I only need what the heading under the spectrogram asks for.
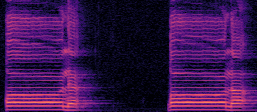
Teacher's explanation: ডানদিকের হরফটা হলো কফ আর কফ টা হলো মোটা অক্ষর তো কফটা মোটা অক্ষর হওয়ার জন্যে এই আলিফ টাও মোটা হয়ে যাচ্ছে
